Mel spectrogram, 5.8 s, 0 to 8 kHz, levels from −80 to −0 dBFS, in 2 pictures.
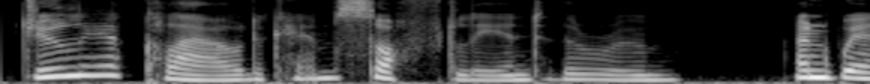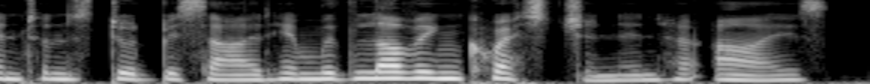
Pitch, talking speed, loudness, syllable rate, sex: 195 Hz, 195 wpm, -19 LUFS, 5.0 syllables/s, female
